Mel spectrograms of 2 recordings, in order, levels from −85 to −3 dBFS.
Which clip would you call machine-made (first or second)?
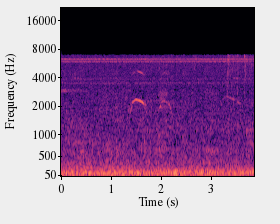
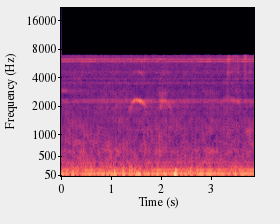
second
